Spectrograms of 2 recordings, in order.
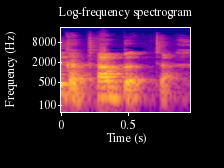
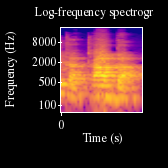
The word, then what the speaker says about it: katabta: I can say katabta. So long as I don't say kataba or b or boo, I just make it silent. Katabta is fine.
